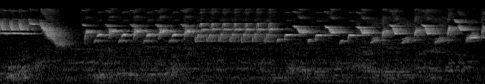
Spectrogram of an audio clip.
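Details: European goldfinch, a year-old caged songster noted for changing, mixing and composing its song, pours out fast high tinkling twitters with a sweeping downward slur early, then steady jingling repeated notes.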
